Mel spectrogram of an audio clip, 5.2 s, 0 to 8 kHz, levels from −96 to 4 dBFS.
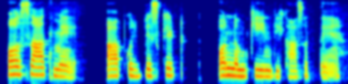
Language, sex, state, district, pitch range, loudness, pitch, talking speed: Hindi, female, Uttar Pradesh, Budaun, 185-220 Hz, -18 LUFS, 200 Hz, 135 wpm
